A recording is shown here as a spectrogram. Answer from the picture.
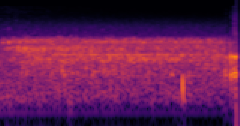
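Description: Steady hiss of a long-distance telephone line, heard through the narrow band of the phone, with no one speaking.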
